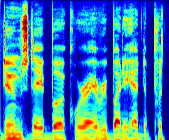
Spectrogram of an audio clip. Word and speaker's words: Domesday Book: this thing called the Domesday Book, and it's pronounced Doomsday Book, where everybody had to put their names in these records, and they had to take a surname.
